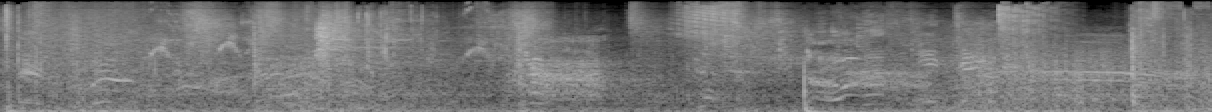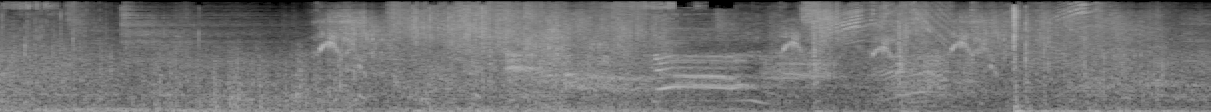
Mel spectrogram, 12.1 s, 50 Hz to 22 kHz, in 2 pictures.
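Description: Spell impacts from Descendo and Confringo in Hogwarts Legacy on PS5, heavy booms and crashing blasts repeating over continuous combat noise, loud and close, with shouted spell names over them.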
